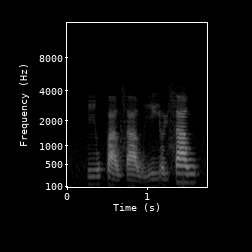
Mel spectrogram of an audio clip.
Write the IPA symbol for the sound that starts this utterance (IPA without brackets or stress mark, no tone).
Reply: iː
